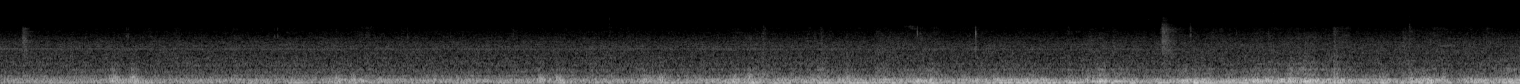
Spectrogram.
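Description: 485-series electric multiple unit running on the rails, heard from the cab: a steady low rumble of wheels and running gear that grows somewhat louder in the second half, with a faint click near the end.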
